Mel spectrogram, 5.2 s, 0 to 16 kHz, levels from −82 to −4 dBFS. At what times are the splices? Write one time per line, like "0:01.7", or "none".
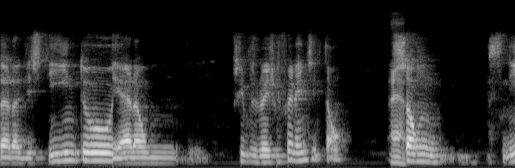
0:01.1
0:02.8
